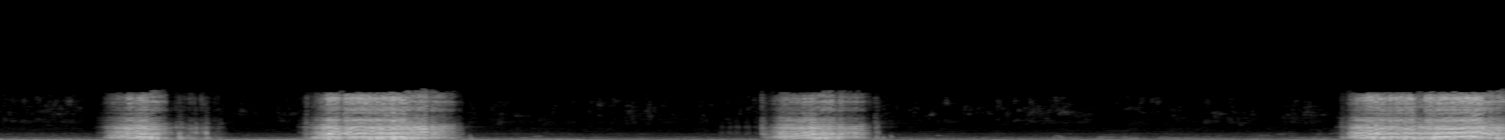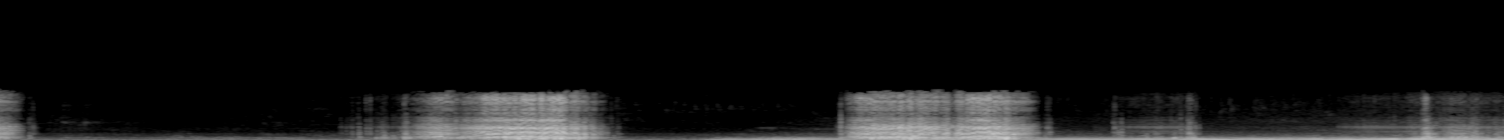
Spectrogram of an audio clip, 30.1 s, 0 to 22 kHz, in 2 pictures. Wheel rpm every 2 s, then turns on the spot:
10, 50, 20, 10, 10, 0, 30, 60, 0, 40, 40, 40, 50, 0, 10.
28-30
